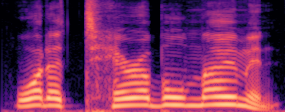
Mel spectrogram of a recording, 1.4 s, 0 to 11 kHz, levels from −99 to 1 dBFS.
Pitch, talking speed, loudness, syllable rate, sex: 195 Hz, 170 wpm, -14 LUFS, 5.4 syllables/s, male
